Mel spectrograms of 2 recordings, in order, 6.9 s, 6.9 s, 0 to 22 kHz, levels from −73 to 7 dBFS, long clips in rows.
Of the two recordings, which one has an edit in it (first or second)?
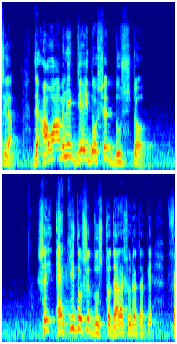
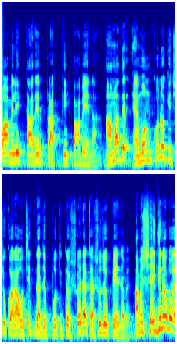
second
